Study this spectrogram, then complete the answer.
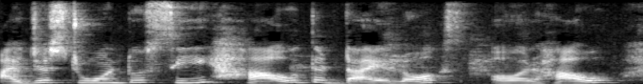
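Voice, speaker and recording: Lively intonation marks this voice with a Telugu accent, set against noticeable background noise. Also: woman. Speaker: English teacher. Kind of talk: tutorial.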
